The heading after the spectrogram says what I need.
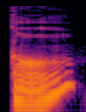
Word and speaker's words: quand: In this lesson, we will see together two words that are written differently but pronounced the same way. Quand, quand.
